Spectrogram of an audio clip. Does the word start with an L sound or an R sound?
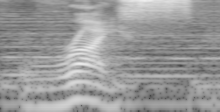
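R sound. The word starts with an R sound.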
